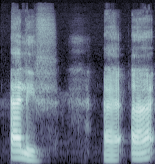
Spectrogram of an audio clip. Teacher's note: উচ্চারণের স্থানটি হল মুখের ভিতরের ফাঁকা জায়গা থেকে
